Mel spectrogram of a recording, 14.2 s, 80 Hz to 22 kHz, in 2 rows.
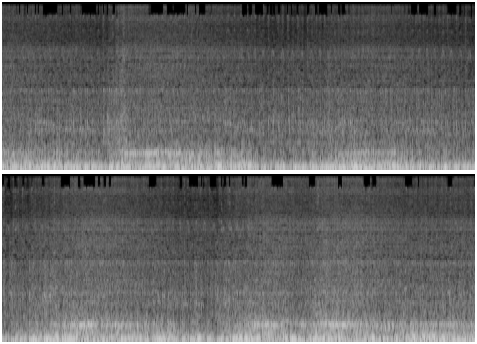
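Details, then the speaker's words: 1980 Yamaha XJ650 four-cylinder refitted with the stock airbox and reseated filter; it holds a fast, busy idle with small surges, never dropping to a slow tick-over; runs better than on pods but the high idle remains, cause unknown. "I think fairly undoubtedly it runs better on the box but it's still it's still got an idle problem and going back to the airbox hasn't cured it it's made it better but it hasn't cured it and I don't know why"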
